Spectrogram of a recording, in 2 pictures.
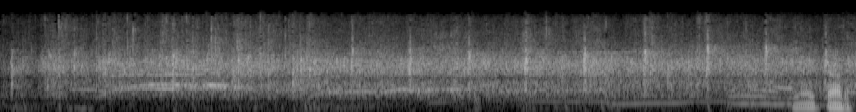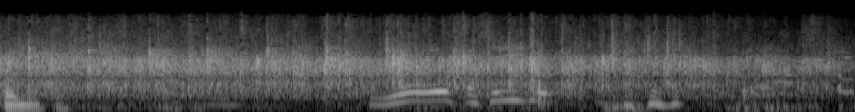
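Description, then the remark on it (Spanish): Sustained audience applause welcoming Leticia Dolera, Manuel Burque, Aisha Villagrán and Celia Freijeiro, creators and cast of the Movistar Plus series Vida Perfecta, onto a stage: a dense wash of many hands clapping at steady loudness throughout, with cheering voices and a few whoops rising and falling over it. “Así que recibamos en este escenario con un fuerte aplauso a Leticia Dolera, Manuel Burque, Aisha Villagrán y Celia Freijeiro.”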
